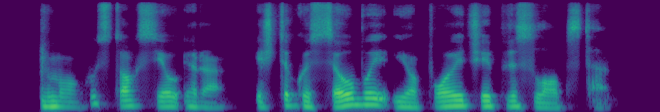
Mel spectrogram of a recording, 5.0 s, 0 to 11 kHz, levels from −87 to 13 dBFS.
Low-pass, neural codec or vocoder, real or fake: 9.9 kHz; codec, 24 kHz, 1.2 kbps, DualCodec; fake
